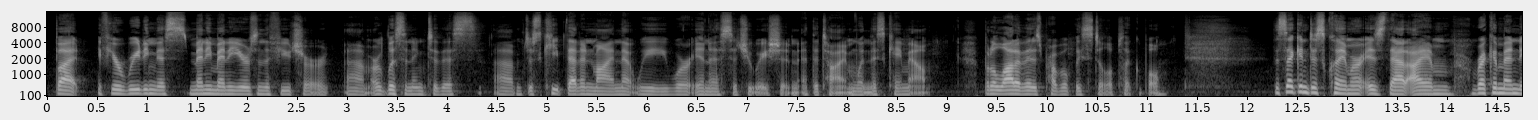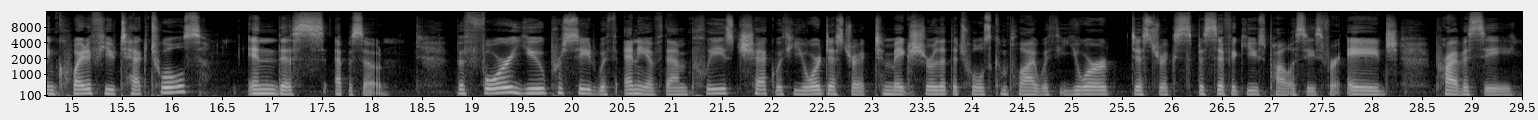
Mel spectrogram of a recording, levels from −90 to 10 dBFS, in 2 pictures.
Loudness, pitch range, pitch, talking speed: -28 LUFS, 145-175 Hz, 155 Hz, 180 wpm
